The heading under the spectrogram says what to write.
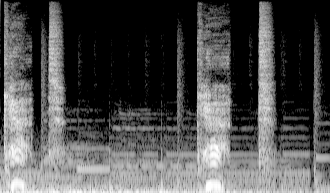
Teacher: the T sound, it's elongated and you can hear it a bit longer than most of the other letters in the word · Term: held T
